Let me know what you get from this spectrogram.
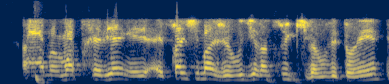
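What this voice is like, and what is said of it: Slight regional French accent. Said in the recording (French): “Petit accent.”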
